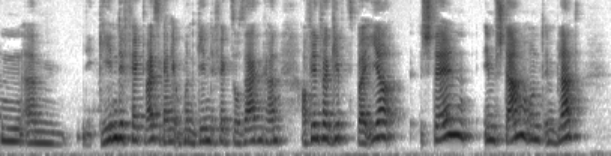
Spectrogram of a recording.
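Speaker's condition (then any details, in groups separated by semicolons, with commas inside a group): No condition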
